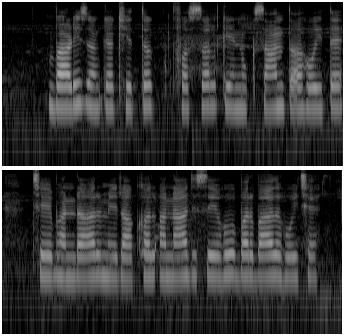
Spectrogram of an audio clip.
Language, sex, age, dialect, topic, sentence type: Maithili, female, 41-45, Eastern / Thethi, agriculture, statement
